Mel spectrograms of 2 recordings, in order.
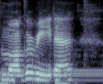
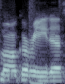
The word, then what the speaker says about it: Marguritte: um my name is Margarita so you see it on the screen here it looks like margarit but it's pronounced Margarita so go follow me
